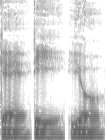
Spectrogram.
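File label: "ketiyo", concatenated syllables; Affixing experiment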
